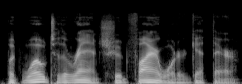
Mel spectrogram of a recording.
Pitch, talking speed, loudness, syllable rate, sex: 85 Hz, 250 wpm, -20 LUFS, 5.2 syllables/s, male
